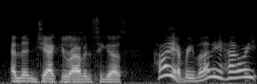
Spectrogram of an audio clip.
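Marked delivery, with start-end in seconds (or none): 1.5-2.5 voice pushed very high in pitch. Imitating an actor in an old movie: imitating a higher-pitched voice. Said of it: "His voice was a little more high-pitched".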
